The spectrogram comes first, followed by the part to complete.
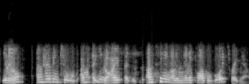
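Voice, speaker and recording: Calling her student honey, this voice teacher in her fifties rambles effusively through a masterclass session over video call, and the audio is tinny. Her medium-pitched voice is lively and fairly quick, with vocal fry.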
